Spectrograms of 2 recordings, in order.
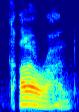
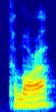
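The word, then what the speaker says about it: Cumorah: in the hill con Conan now again we don't know why she would pronounce it that way but that's the way the person wrot wrote it down but we know eventually it's called kamora but anyway um here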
